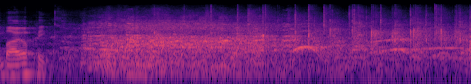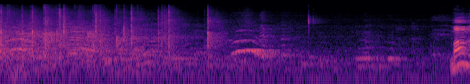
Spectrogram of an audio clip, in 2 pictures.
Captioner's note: crowd laughs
